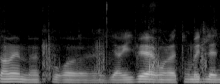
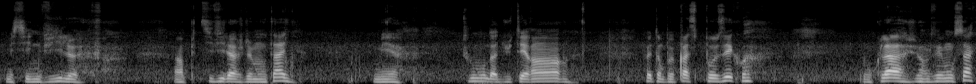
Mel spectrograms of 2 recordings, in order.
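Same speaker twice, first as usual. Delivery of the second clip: ordinary talk, nothing marked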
